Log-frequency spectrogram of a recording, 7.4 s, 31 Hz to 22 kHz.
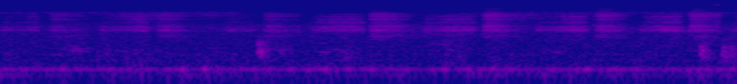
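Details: Newborn baby breathing rapidly, about 50 breaths a minute, with snuffly, noisy, congested, wheezy breaths.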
